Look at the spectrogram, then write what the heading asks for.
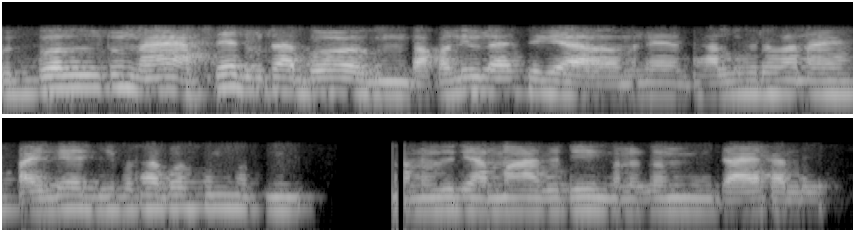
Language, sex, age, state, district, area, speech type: Assamese, male, 18-30, Assam, Sivasagar, urban, conversation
